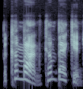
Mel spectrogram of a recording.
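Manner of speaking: very high gentle cat voice; comforting cat. Acted. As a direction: coax him like a kind kitten. Rita coaxing.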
